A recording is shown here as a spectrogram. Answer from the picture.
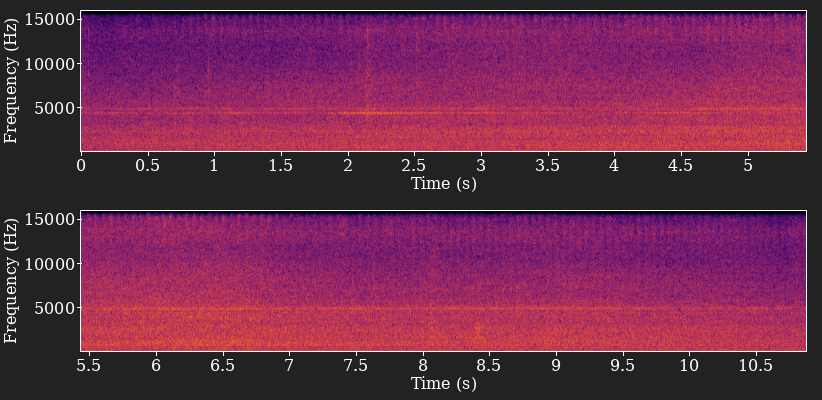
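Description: Tour bus engine idling, a steady low rumble that holds even throughout.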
